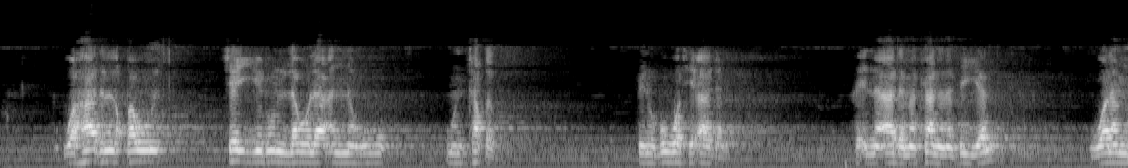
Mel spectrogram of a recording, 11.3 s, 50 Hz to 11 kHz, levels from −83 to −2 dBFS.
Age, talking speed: 40-59, 70 wpm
